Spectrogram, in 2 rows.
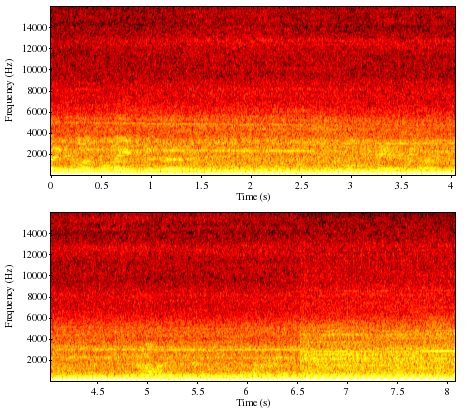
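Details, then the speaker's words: Nissan 350Z (VQ35DE) just after its first start following a turbo install: it settles into a smooth, even, muted idle with no knocks or ticks, the engine itself now audible; healthy. "I have a turbo beast! You can now even hear the engine, you didn't use to. Now Karel will be hearing the ticking."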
